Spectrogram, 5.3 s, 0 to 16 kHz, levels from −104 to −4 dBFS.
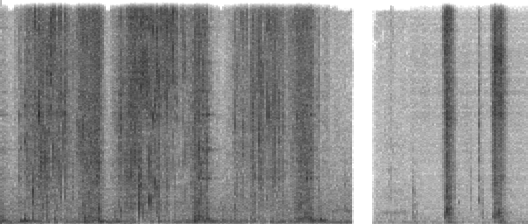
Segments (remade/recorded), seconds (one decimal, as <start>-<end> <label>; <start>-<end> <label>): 0.0-1.1 recorded; 1.1-1.5 remade; 1.5-4.1 recorded; 4.1-5.3 remade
